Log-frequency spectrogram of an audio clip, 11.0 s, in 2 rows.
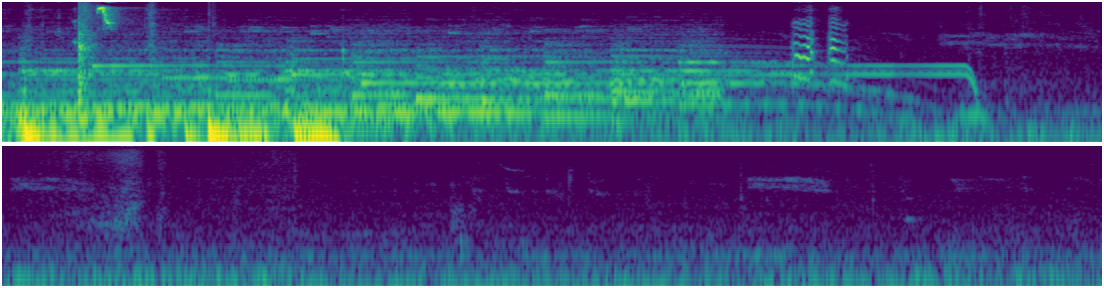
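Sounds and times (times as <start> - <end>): faint bird chirps: 4.0 - 11.0.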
